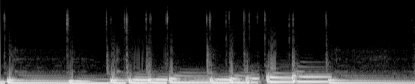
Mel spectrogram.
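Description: An 808 bass one-shot sample played on GarageBand's sampler keyboard: about ten deep bass notes in quick succession at different pitches, each starting with a short click and ringing until the next. The sampler tunes the 808 automatically to the keys played.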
